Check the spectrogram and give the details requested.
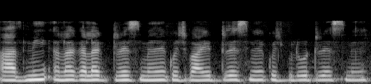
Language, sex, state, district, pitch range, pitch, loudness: Hindi, female, Bihar, Katihar, 195-205 Hz, 205 Hz, -14 LUFS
